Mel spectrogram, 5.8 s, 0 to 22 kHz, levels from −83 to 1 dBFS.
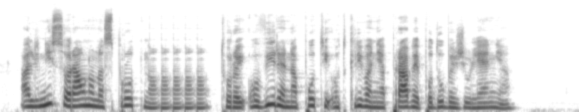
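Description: A speech clip with repeated frames: right after "niso ravno nasprotno", from 1.60 to 2.07 s, a 108.8 ms chunk plays four extra times, stuttering before "torej ovire na poti". That adds 476 ms, which fits a run of six compressed frames getting written out again.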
